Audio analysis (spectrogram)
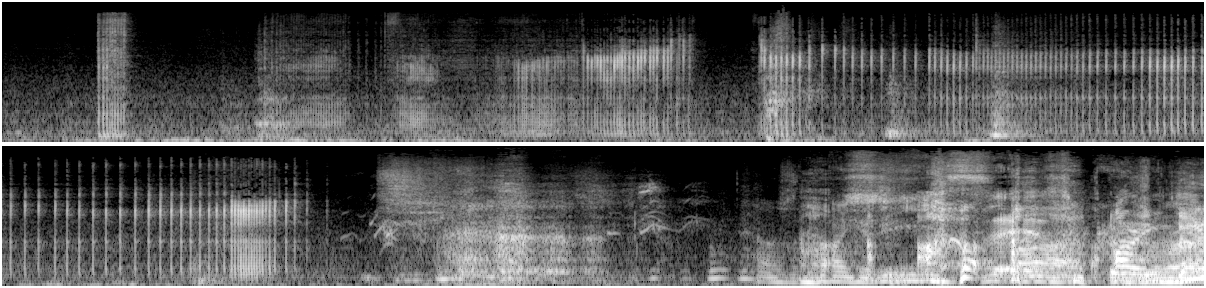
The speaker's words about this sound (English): Just to confirm, that was one fart. That was one ass rip.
